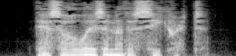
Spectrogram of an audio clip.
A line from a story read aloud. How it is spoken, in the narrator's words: Vin whispered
